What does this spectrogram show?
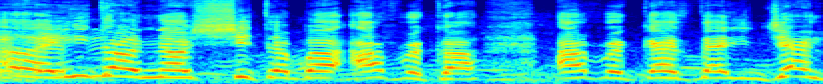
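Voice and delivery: ordinary talk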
